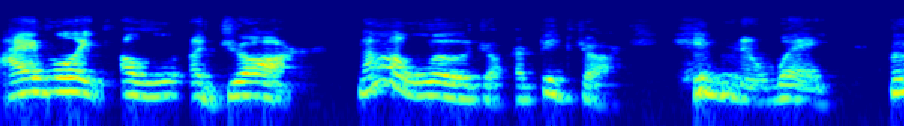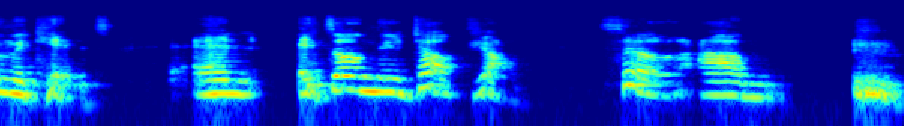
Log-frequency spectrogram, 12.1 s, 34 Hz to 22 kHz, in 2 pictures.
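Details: 45-year-old man with cerebral atrophy and ataxia, a degenerative brain disease diagnosed in 2013 or 2014 affecting movement, balance and speech; speech changes began around 2020 as the disease progressed; ataxic dysarthria.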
